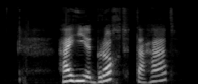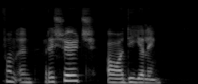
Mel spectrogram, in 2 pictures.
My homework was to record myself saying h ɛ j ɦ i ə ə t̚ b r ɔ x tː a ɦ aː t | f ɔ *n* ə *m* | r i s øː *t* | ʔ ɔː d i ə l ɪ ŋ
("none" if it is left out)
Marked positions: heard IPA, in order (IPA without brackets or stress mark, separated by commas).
n, n, t͡ʃ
